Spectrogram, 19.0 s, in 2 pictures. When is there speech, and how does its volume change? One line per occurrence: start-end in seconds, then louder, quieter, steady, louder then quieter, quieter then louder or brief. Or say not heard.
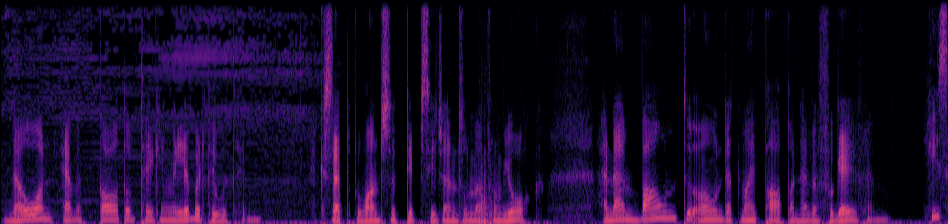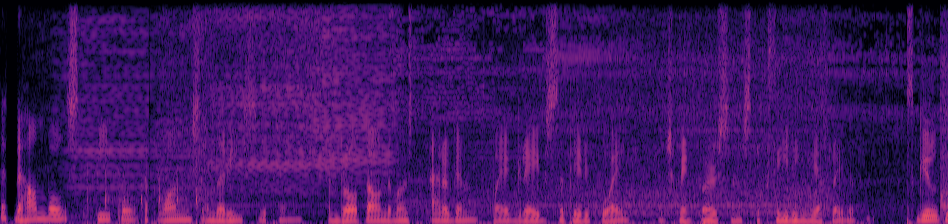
0.0-18.9 steady.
